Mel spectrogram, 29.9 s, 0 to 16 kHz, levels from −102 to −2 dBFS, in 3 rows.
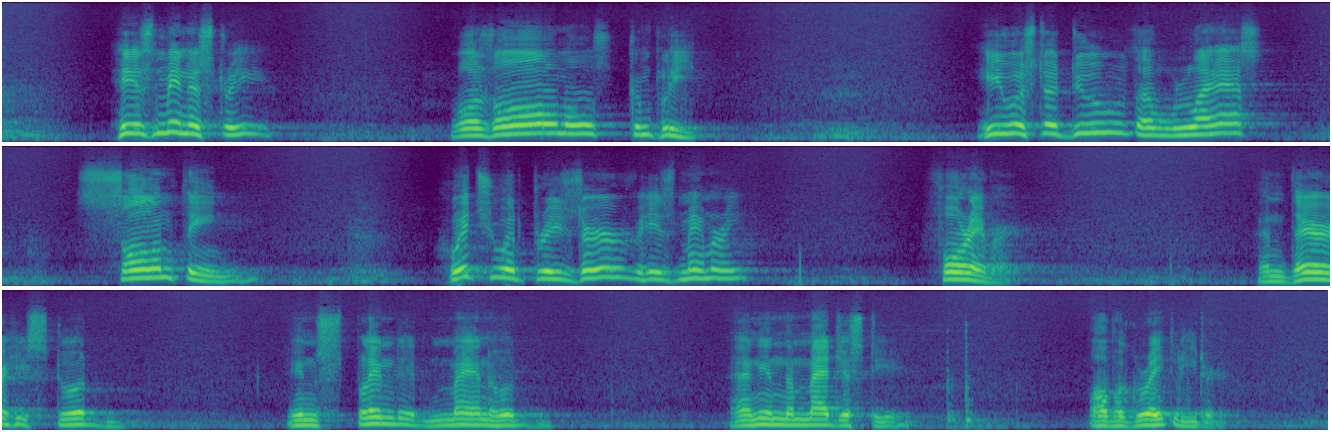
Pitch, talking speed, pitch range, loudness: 185 Hz, 70 wpm, 135-215 Hz, -27 LUFS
